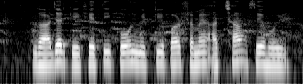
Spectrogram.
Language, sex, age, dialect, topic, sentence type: Magahi, female, 31-35, Western, agriculture, question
